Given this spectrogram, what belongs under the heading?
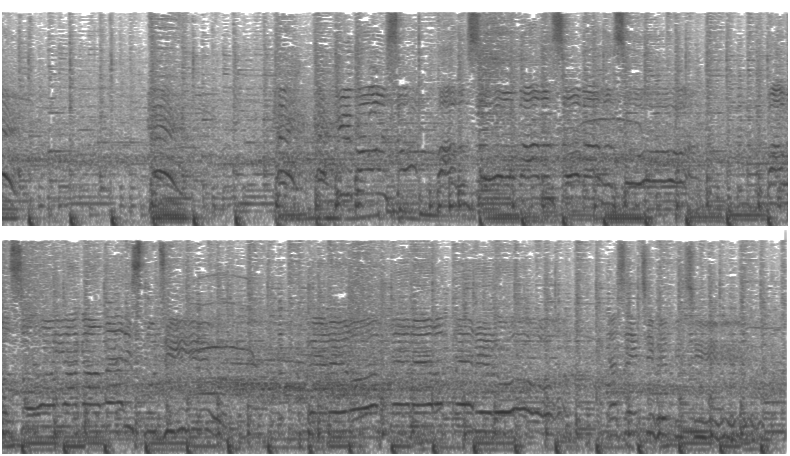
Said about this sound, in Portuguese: Chega aqui, venham sentir a emoção que eu tô sentindo aqui pertinho dessa galera. Joga a mão pra cima no grito de guerra, vai! Hey! Hey!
